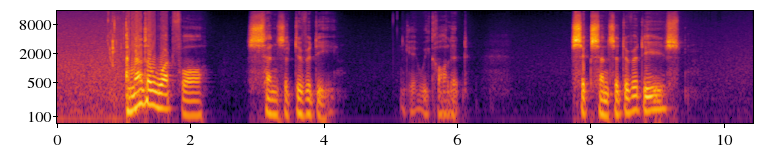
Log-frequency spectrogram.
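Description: An elderly man speaks calmly and slowly into a close microphone, with pauses between phrases.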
